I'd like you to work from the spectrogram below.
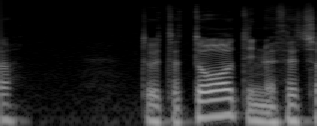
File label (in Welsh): "dod", Welsh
